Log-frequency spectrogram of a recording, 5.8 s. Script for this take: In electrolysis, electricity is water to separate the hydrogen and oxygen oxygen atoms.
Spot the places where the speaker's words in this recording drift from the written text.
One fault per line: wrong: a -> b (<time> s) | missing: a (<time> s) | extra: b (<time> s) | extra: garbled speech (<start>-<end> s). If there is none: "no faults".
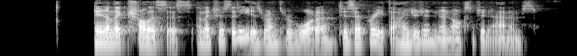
extra: run through (2.6 s)
missing: oxygen (4.9 s)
